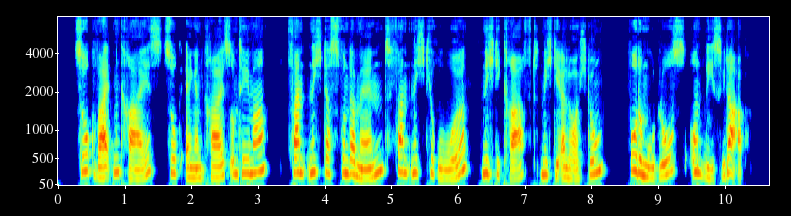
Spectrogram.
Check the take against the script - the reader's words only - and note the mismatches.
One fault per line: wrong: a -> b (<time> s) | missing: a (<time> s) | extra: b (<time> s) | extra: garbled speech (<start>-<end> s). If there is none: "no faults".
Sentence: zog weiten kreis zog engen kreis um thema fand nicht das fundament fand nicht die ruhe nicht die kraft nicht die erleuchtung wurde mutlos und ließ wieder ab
no faults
